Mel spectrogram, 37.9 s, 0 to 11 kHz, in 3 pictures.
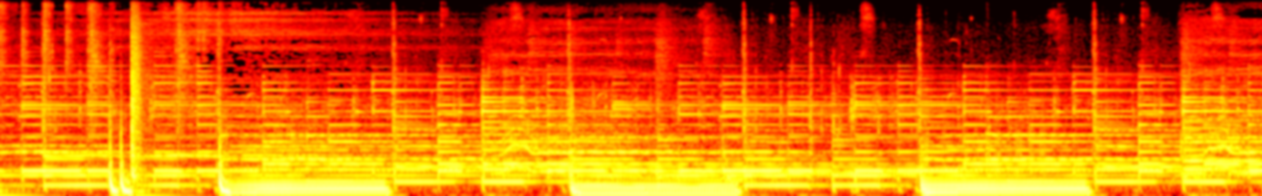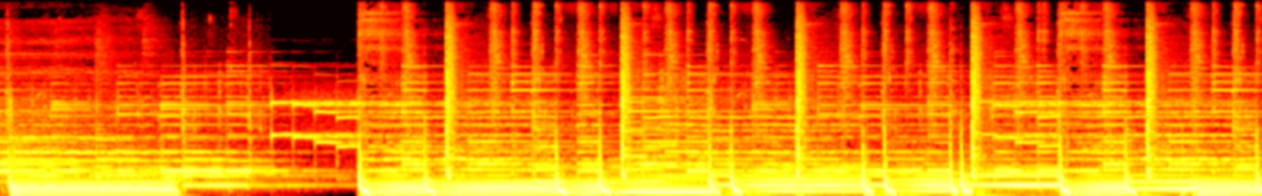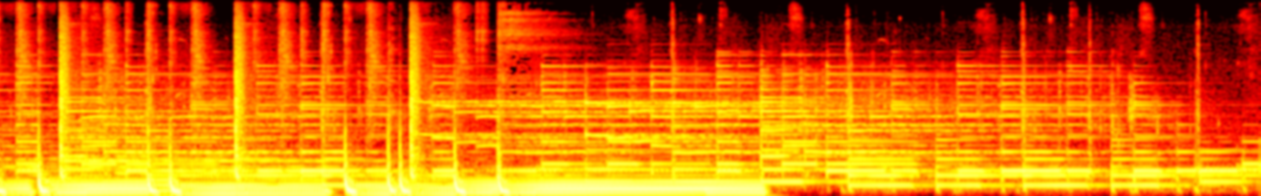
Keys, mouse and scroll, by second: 0.7 double click, 2.6 shift+click, 5.9 shift+click, 14.7 double click, 21.8 alt+click, 23.9 double click, 28.2 alt+click, 34.8 double click.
